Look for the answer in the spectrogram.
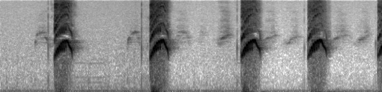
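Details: Caged male pet cockatiel calling at his own reflection in a mirror: loud piercing arched screeches repeated roughly once a second, five in a row, each rising and dropping in pitch.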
